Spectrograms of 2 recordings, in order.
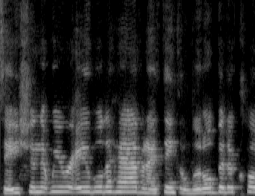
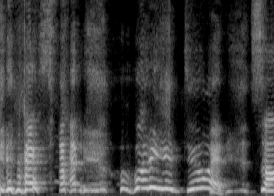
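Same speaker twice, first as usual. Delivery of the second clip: laughing through the words, slow; 8 semitones higher, slower than usual. Real, not acted. Mother laughs retelling the friend's story, slow and high. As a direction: crack up while asking. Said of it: "laughs while retelling".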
